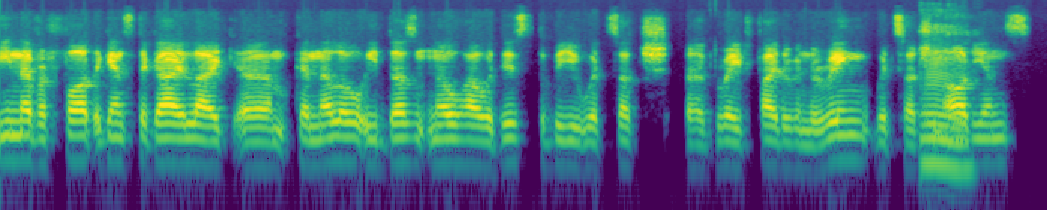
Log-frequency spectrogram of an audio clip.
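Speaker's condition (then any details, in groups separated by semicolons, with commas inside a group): No condition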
